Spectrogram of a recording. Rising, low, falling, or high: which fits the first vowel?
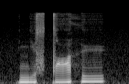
low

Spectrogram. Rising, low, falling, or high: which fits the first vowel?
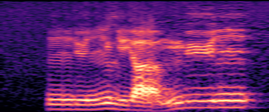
rising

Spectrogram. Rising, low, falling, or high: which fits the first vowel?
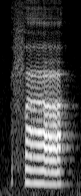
low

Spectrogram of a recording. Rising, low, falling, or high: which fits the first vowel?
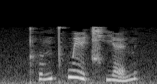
rising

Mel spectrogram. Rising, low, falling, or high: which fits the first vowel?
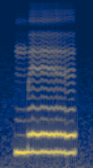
high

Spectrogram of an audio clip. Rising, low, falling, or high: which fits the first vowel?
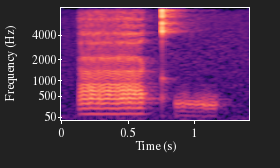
high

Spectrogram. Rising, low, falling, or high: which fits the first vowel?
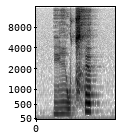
low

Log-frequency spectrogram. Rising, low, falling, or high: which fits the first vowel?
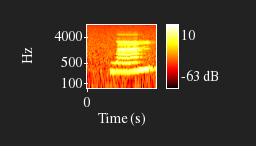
rising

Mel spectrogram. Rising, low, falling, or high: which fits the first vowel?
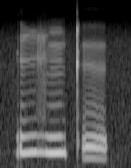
high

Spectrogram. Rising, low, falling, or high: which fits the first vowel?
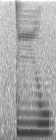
low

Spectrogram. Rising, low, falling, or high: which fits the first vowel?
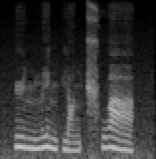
falling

